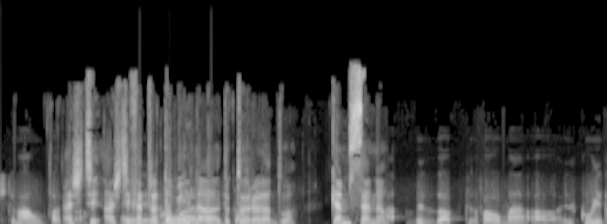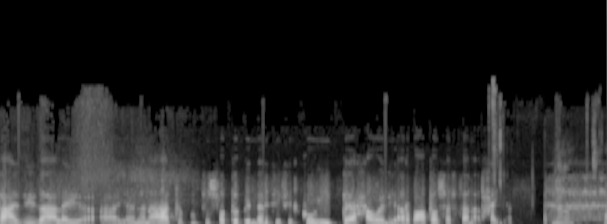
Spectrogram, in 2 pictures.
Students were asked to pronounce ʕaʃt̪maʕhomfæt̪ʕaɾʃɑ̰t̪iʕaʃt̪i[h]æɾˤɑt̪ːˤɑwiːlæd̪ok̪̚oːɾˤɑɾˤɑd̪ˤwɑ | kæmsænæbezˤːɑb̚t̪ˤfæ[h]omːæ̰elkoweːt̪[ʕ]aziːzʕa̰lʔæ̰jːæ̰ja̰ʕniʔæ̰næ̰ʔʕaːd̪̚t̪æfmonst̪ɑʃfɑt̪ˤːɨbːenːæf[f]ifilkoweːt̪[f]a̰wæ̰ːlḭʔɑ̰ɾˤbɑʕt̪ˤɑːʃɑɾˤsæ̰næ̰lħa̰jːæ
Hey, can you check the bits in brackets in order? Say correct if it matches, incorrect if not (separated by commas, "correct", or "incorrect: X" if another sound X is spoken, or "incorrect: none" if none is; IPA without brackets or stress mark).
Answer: incorrect: f, correct, correct, incorrect: s, incorrect: ħ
